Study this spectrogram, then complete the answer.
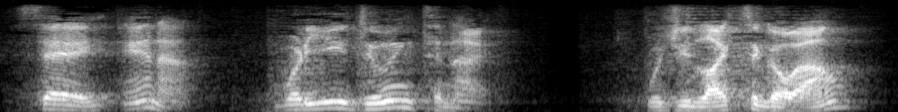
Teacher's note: chú ý đọc nhấn mạnh ở từ Anna, what, doing, tonight, like, và từ go out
